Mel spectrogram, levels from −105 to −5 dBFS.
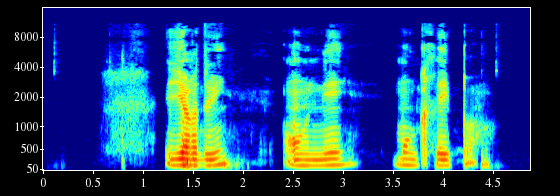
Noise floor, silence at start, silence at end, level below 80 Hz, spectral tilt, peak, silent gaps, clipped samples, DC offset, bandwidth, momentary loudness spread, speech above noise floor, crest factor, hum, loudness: -74 dBFS; 0.75 s; 0.4 s; -64 dBFS; -6 dB/octave; -4 dBFS; none; under 0.1%; under 0.1%; 11 kHz; 26 LU; 49 dB; 26 dB; none; -27 LUFS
